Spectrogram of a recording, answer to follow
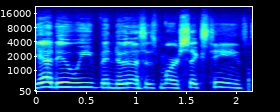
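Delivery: high laid-back bro voice; voicing Texas. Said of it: "Texas is like".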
